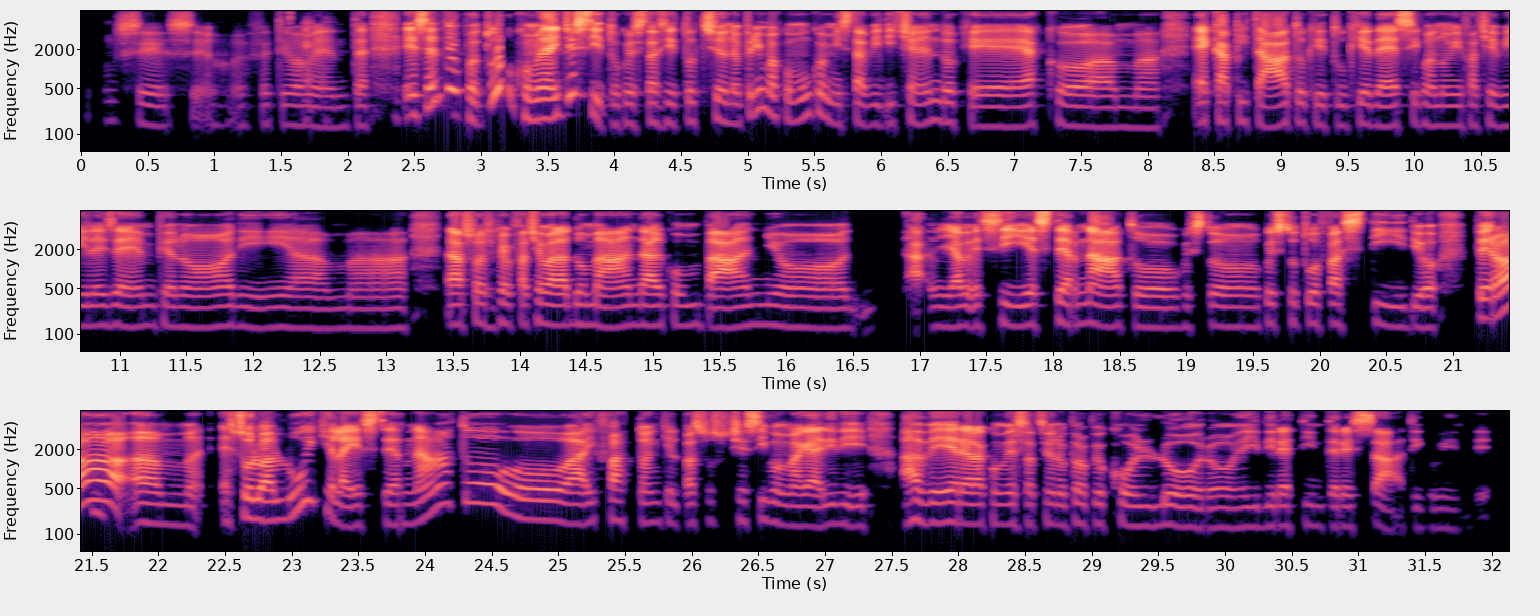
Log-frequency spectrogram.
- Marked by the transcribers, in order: other background noise; unintelligible speech
- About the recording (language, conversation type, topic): Italian, podcast, Quali limiti andrebbero stabiliti con i suoceri, secondo te?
